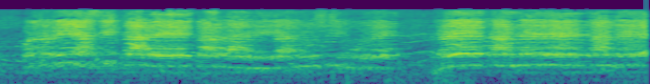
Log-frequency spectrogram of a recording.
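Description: A group of young children singing a Christmas carol together in Zapotec, in phrases broken by short pauses for breath.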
